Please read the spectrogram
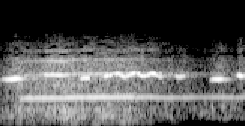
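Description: A man whistles a short, steady tune as he makes his way through the weekend-bound crowds of Waterloo Station on a fine, clear Friday, the clear pure tone wavering slightly in pitch over a faint murmur of background noise.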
